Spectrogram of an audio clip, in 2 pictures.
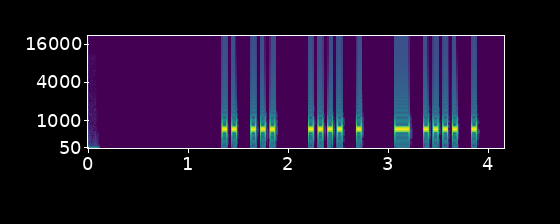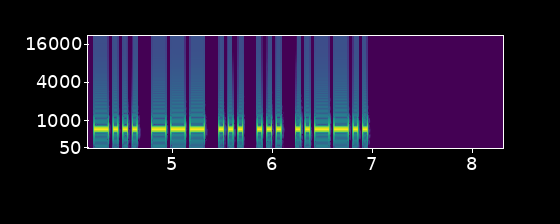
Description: Morse code, heard as a keyed tone, about 25 wpm, 700 Hz. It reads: IS HE THE BOSS?
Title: Sentences from Top 1000 Words - Review Part 4 - 25wpm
